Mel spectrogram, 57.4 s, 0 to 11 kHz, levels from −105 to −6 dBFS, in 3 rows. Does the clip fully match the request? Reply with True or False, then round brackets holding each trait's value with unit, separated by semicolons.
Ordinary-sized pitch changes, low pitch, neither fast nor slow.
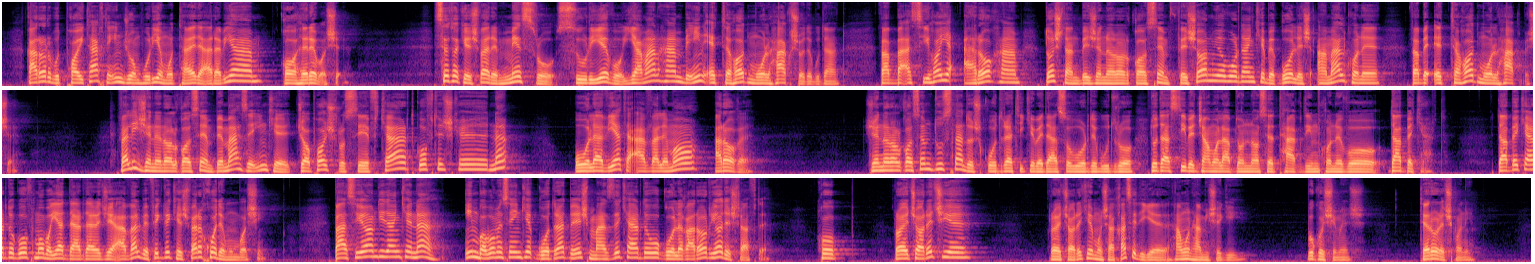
False (8.9 semitones; 130 Hz; 135 wpm)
